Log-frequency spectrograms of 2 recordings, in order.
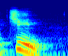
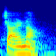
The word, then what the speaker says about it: Chin: nation is also actually Chin. Britishers calling that as China, but actually pronunciation is Chin.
